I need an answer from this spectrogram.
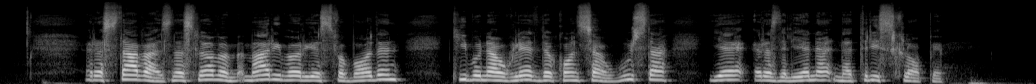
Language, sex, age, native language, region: Slovenian, female, 60+, Slovenian, Gorenjska region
